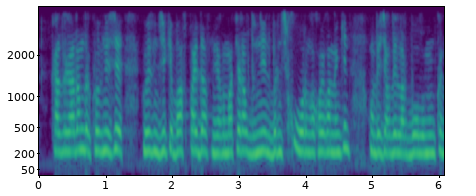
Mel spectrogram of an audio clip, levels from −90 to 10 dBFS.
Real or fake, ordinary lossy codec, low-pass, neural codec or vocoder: real; none; 3.6 kHz; none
